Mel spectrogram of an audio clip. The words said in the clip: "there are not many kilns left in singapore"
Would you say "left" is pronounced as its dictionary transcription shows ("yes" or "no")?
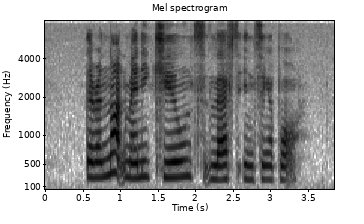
yes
